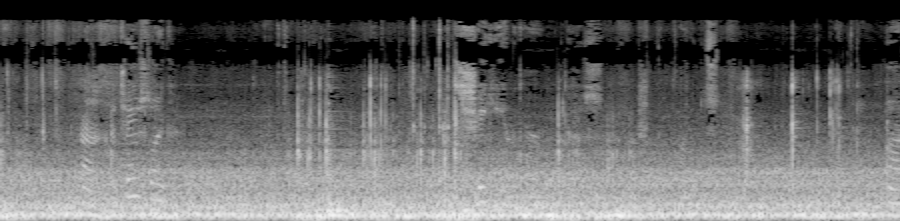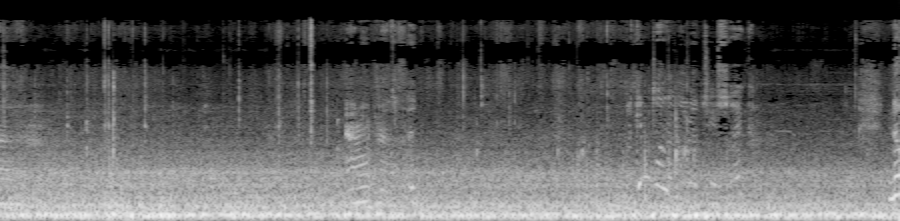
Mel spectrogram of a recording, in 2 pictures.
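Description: Steady low rumble of a car on the move, heard from inside the cabin, with scattered small clicks and rustles of something being handled.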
